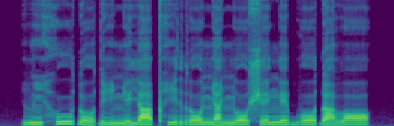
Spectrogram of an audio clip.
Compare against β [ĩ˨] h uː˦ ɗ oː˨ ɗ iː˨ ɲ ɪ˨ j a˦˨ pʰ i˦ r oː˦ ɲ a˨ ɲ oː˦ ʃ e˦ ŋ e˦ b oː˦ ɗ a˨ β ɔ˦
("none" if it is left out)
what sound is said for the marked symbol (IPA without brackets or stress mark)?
ĩ˨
